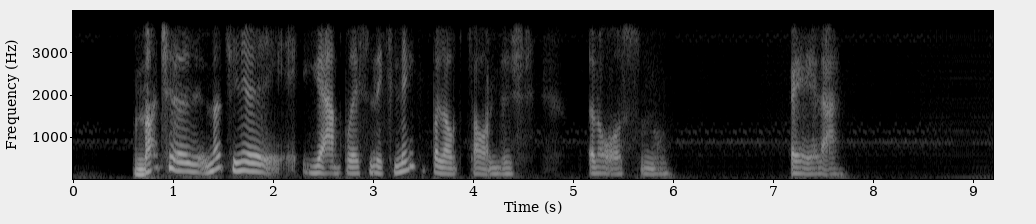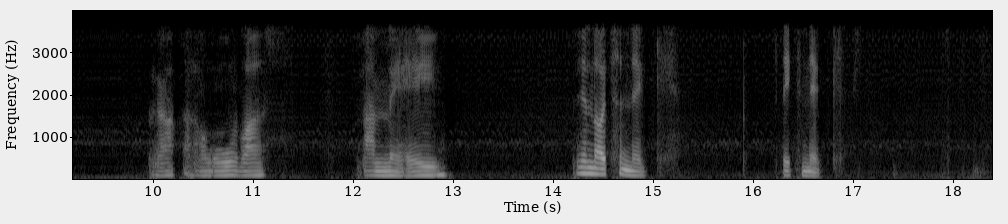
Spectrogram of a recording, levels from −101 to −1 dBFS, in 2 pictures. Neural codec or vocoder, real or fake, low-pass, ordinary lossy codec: codec, 16 kHz in and 24 kHz out, 0.8 kbps, FocalCodec, streaming, 65536 codes; fake; 3.6 kHz; none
